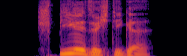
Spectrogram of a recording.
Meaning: inflection of spielsüchtig: 1. strong/mixed nominative/accusative feminine singular 2. strong nominative/accusative plural 3. weak nominative all-gender singular
- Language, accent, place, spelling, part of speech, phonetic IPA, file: German, Germany, Berlin, spielsüchtige, adjective, [ˈʃpiːlˌzʏçtɪɡə], De-spielsüchtige.ogg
